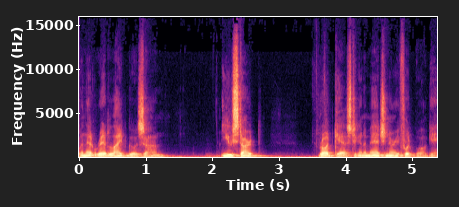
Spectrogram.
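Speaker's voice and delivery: normal talking voice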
